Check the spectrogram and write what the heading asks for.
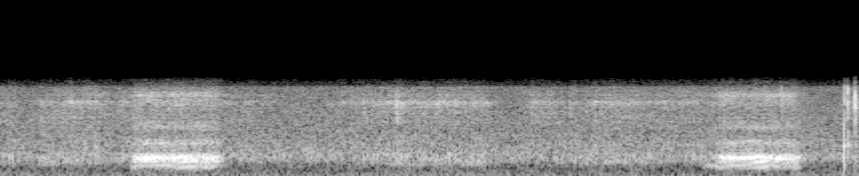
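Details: Two short raspy snores about four seconds apart, with soft breathing between them, from a sleeping cat.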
